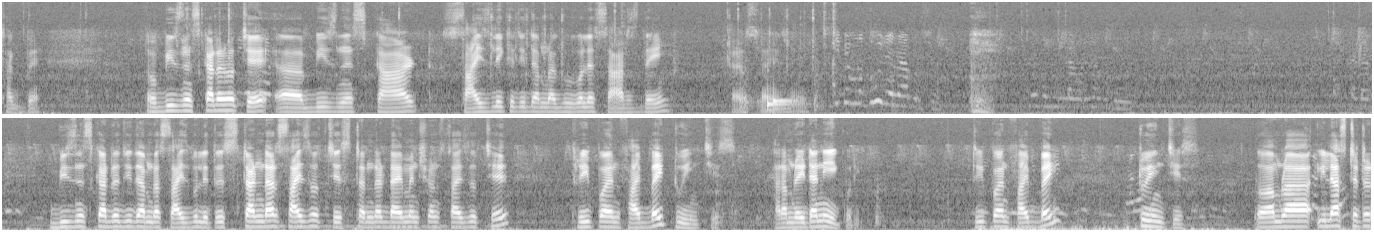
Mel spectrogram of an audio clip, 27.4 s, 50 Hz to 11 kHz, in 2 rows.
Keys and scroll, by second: 1.7 b, 2.1 u, 2.1 s, 3.8 Right, 4.6 BackSpace, 4.8 BackSpace, 4.9 BackSpace, 7.2 s, 7.6 i, 7.7 z, 8.0 e, 8.2 Return, 9.2-10.8 typing.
